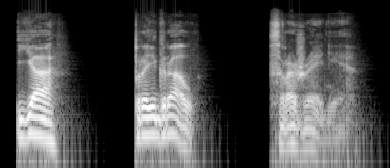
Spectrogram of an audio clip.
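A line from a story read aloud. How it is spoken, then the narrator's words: Slow, strained. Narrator (Russian): медленно, как бы через силу, сказал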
